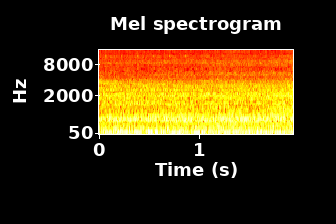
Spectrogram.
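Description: Cabin blower fan in a 2017-2022 Honda Pilot running at high speed, a steady loud broadband whoosh with a low rumble underneath, constant throughout with no talking.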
